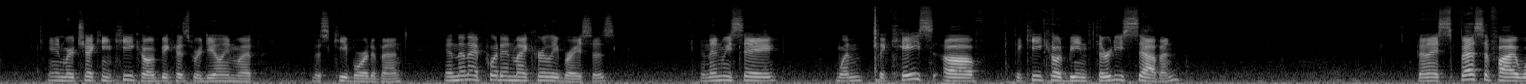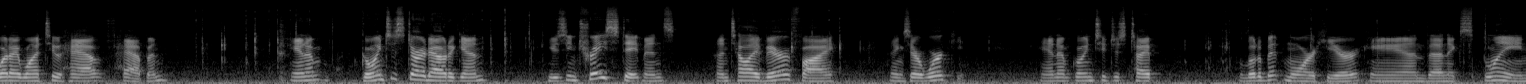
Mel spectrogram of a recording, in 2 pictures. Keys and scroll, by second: 1.5 typing, 4.3 typing, 7.0-7.8 typing, 10.1-11.2 typing, 16.7-21.4 typing, 22.4-24.6 typing, 27.2-30.2 typing.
